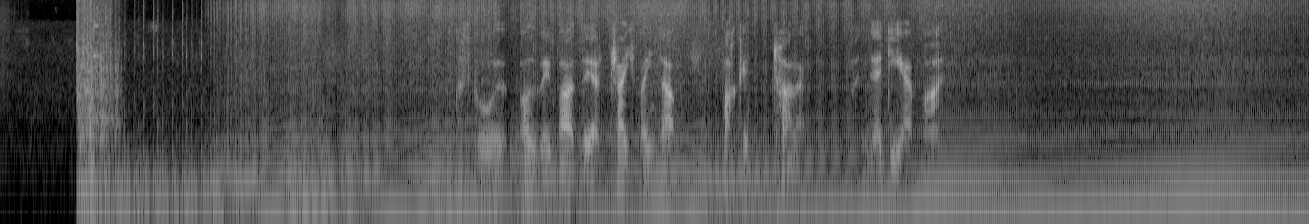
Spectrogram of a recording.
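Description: A motorbike engine starts and runs with a steady drone.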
